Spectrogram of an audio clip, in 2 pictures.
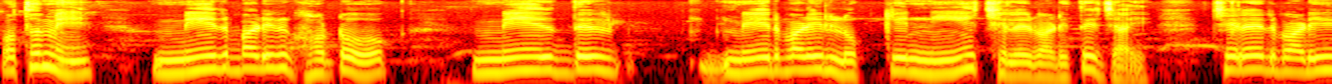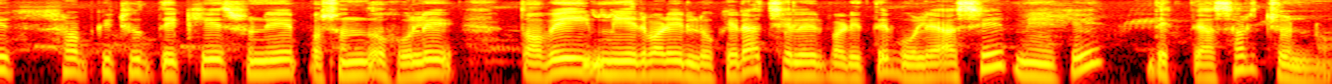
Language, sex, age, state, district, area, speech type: Bengali, female, 60+, West Bengal, Paschim Medinipur, rural, spontaneous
